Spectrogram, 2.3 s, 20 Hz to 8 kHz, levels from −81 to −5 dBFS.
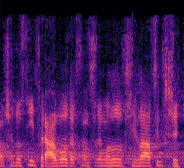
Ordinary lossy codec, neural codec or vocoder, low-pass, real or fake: AAC, 32 kbps; codec, 16 kHz, 6 kbps, DAC; 7.2 kHz; fake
